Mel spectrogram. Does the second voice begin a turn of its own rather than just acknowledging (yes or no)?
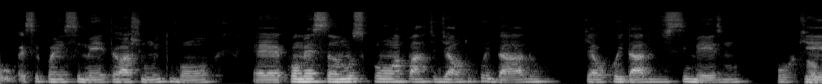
no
